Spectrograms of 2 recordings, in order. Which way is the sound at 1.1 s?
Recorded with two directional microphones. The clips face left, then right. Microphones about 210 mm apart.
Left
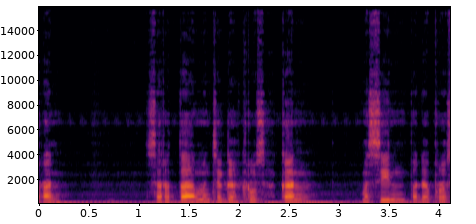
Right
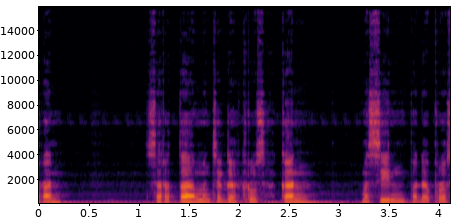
35° right (ahead or behind).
